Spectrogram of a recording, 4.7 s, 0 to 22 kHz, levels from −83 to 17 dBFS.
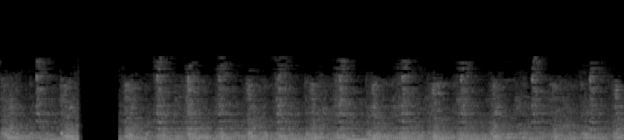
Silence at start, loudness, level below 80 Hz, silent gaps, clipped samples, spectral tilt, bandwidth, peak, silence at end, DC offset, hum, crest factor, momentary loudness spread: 0 s; -35 LUFS; -62 dBFS; none; under 0.1%; -4 dB/octave; 13 kHz; -20 dBFS; 0 s; under 0.1%; none; 16 dB; 3 LU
